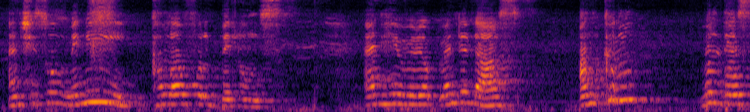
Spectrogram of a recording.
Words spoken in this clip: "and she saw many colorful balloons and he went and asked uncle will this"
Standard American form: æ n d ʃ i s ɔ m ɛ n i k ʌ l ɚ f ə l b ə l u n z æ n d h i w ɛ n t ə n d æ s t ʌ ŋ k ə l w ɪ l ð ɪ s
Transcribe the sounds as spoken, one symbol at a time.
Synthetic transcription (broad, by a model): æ n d ʃ i s ɔ m ɛ n i k ʌ l ɚ f ə l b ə l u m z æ n d h i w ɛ n t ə n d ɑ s ʌ ŋ k ə l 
